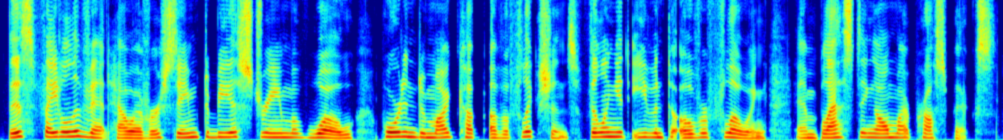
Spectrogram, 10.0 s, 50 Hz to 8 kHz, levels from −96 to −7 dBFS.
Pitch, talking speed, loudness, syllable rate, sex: 225 Hz, 160 wpm, -20 LUFS, 4.7 syllables/s, female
